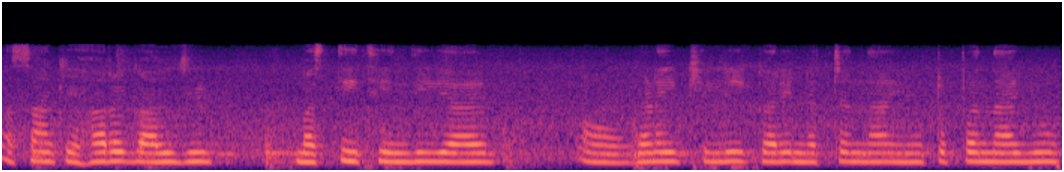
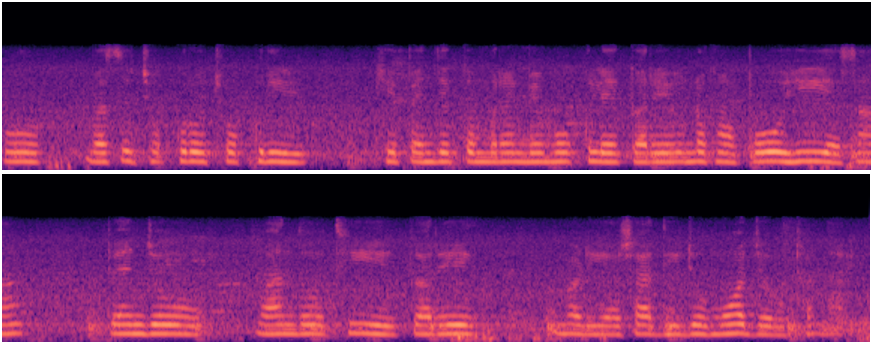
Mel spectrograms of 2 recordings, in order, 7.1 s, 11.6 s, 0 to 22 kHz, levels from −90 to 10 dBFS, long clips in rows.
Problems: constant background noise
